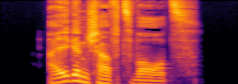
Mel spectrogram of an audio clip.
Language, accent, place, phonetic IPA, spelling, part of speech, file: German, Germany, Berlin, [ˈaɪ̯ɡn̩ʃaft͡sˌvɔʁt͡s], Eigenschaftsworts, noun, De-Eigenschaftsworts.ogg
- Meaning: genitive singular of Eigenschaftswort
